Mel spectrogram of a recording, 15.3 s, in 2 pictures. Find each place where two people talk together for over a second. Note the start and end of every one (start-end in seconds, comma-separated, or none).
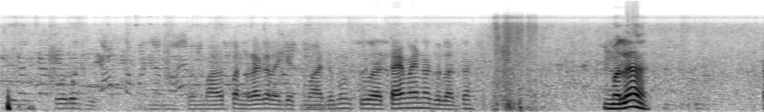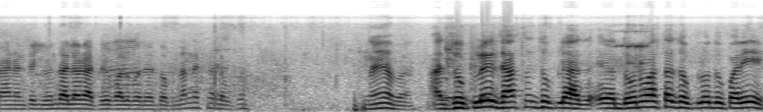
none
